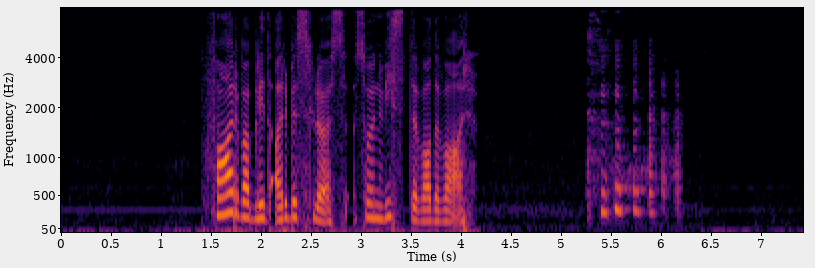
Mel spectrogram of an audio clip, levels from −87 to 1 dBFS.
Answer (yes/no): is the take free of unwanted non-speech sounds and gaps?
no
